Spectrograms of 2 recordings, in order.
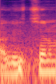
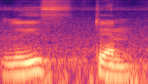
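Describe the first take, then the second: First: No t sound is heard in the middle. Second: A t sound is heard in the middle. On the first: The speaker calls it right. "সঠিক উচ্চাৰণ হ'ব লিচেন" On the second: The speaker calls it wrong. "লিষ্টেন নহয়"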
